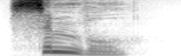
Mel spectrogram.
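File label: "symbol", British English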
